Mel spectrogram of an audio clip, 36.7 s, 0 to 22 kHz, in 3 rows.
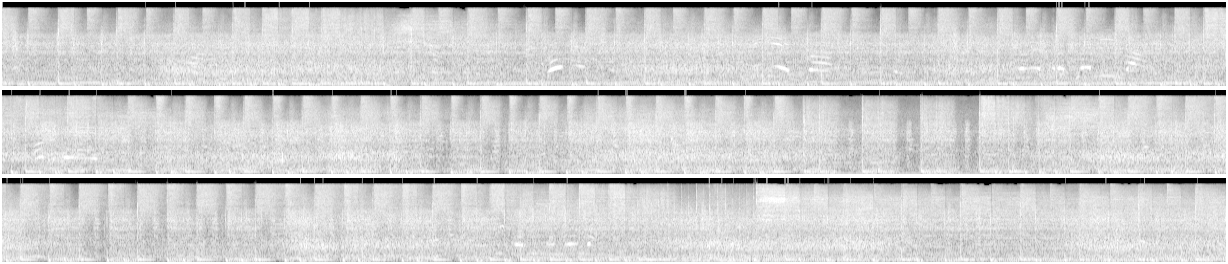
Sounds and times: Motorboat, speedboat: 0.0 - 36.7
Music: 0.0 - 36.7
Speech: 4.1 - 6.2, 7.4 - 9.2, 10.0 - 11.6, 12.3 - 13.4, 29.0 - 30.8.

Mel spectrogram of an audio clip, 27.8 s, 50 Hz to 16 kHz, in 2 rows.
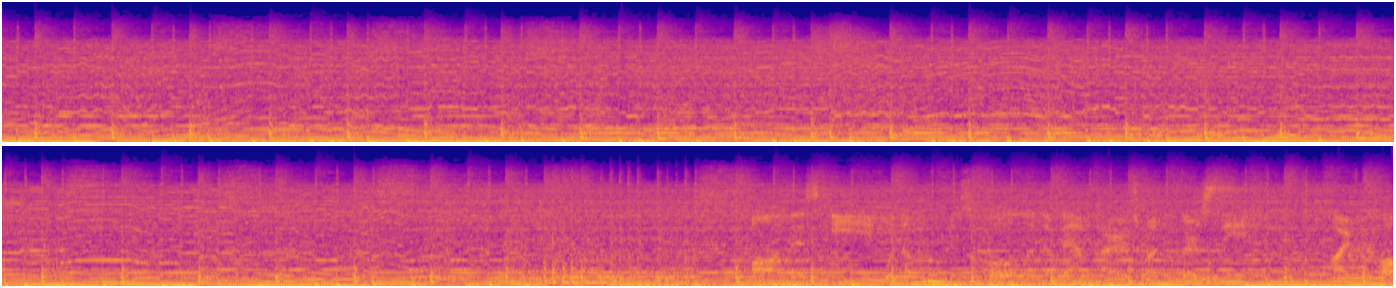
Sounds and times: Progressive rock: 0.0 - 27.8.

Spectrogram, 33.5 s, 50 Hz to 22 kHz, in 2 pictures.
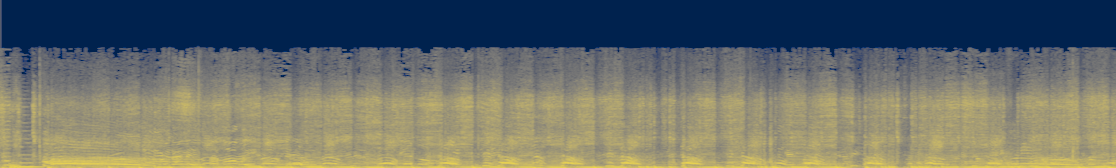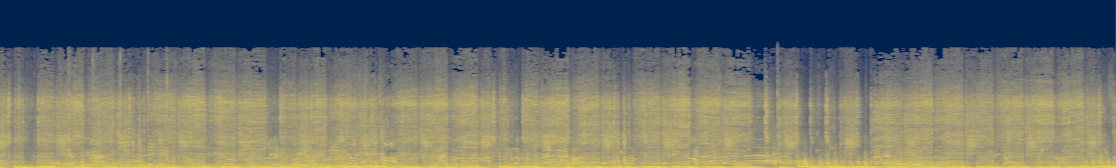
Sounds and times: Music: 0.0 - 33.4
Speech: 1.9 - 7.4, 11.6 - 28.6, 29.8 - 33.2.

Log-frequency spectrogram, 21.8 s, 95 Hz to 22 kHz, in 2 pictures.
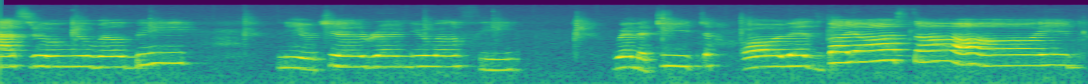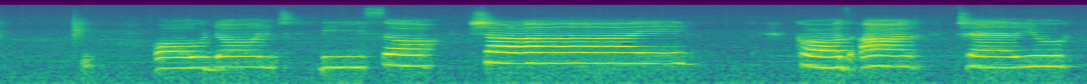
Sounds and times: Child singing: 0.0 - 2.0, 2.8 - 5.2, 6.1 - 10.9, 12.4 - 17.8, 18.8 - 21.7.

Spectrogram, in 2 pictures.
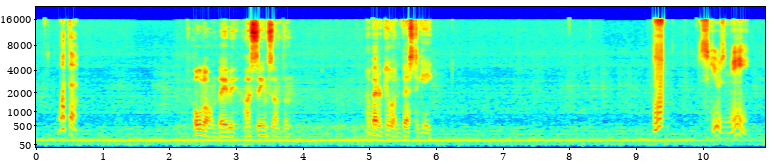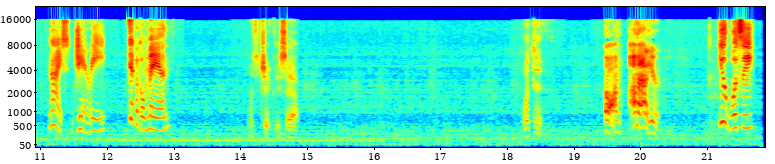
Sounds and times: Speech: 0.4 - 0.7, 2.4 - 3.9, 5.0 - 6.0, 10.0 - 13.0, 14.2 - 15.0, 18.3 - 18.6, 19.5 - 20.4, 21.2 - 21.8.

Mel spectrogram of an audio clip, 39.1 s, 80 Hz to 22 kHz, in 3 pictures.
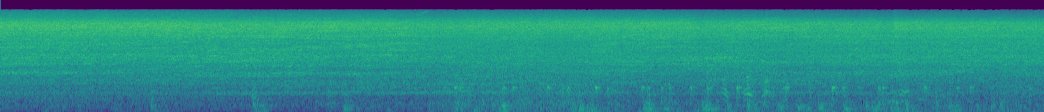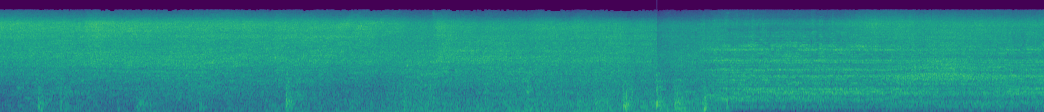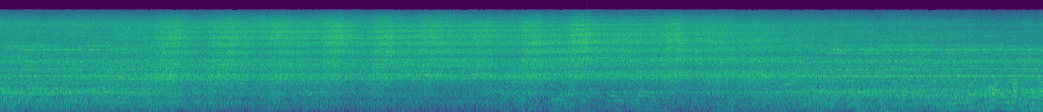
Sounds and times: Jet engine: 0.0 - 39.1
Speech: 9.0 - 10.0, 32.5 - 36.6, 37.7 - 39.1.

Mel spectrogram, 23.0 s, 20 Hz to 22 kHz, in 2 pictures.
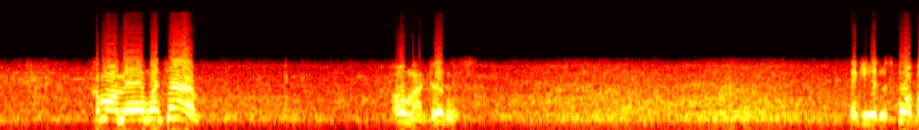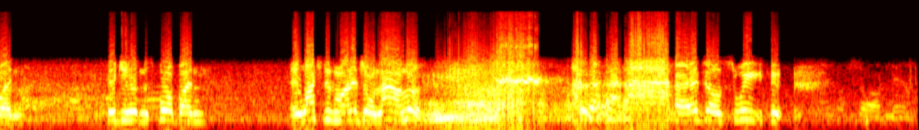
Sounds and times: Car: 0.0 - 22.9
Accelerating, revving, vroom: 16.7 - 18.8.

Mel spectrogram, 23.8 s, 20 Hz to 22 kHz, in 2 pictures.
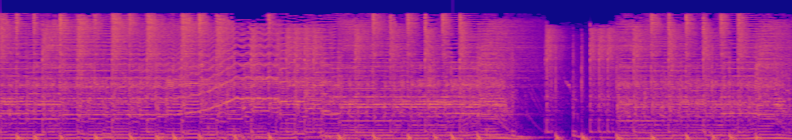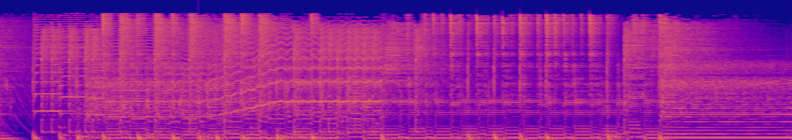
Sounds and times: Progressive rock: 0.0 - 23.7.

